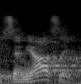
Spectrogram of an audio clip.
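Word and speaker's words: Semyase: He was trying to make some, write it down phonetically how the name sounded to him. So he wrote it out, S-E-M-Y-A-S-E, Zemyazi.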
